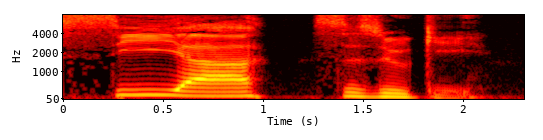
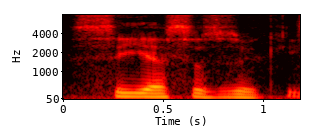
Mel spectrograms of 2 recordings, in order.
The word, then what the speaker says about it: Seiya Suzuki: I believe it's Seiya Suzuki. – Seiya Suzuki. – Seiya Suzuki.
